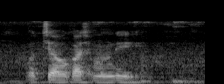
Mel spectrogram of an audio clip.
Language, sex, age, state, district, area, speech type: Telugu, male, 30-45, Telangana, Jangaon, rural, spontaneous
